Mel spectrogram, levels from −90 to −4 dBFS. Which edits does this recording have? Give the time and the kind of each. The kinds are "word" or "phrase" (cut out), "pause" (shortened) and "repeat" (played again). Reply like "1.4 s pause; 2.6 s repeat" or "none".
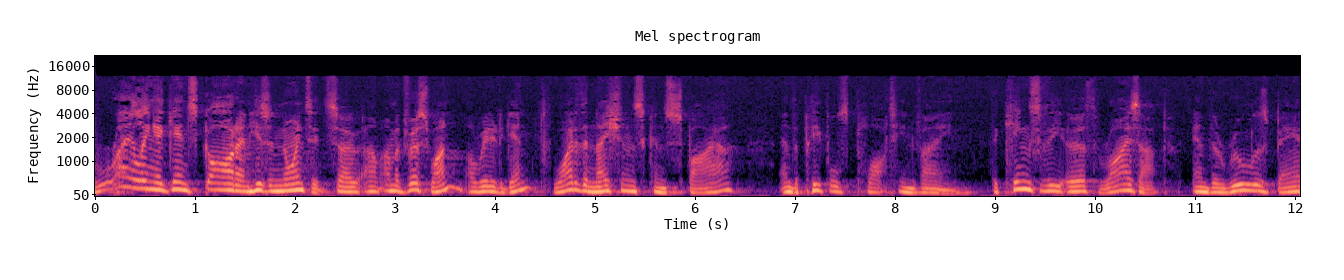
4.5 s pause; 8.8 s pause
